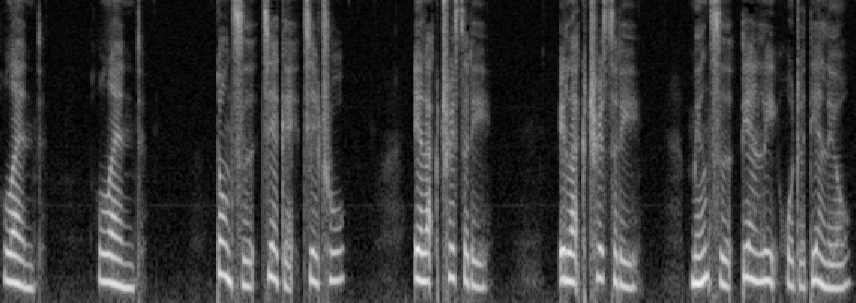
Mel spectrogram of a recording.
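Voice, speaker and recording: A woman English teacher narrating a vocabulary lesson, slowly repeating each word twice before giving its meaning. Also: fairly high pitch, mellow, no echo, clean studio sound. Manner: slow, drawn-out word repetition.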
